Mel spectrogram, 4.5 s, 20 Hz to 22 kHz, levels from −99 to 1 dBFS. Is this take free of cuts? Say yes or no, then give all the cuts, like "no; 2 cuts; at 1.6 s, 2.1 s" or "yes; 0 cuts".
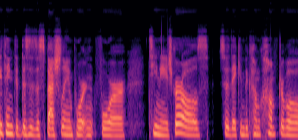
no; 1 cut; at 3.2 s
